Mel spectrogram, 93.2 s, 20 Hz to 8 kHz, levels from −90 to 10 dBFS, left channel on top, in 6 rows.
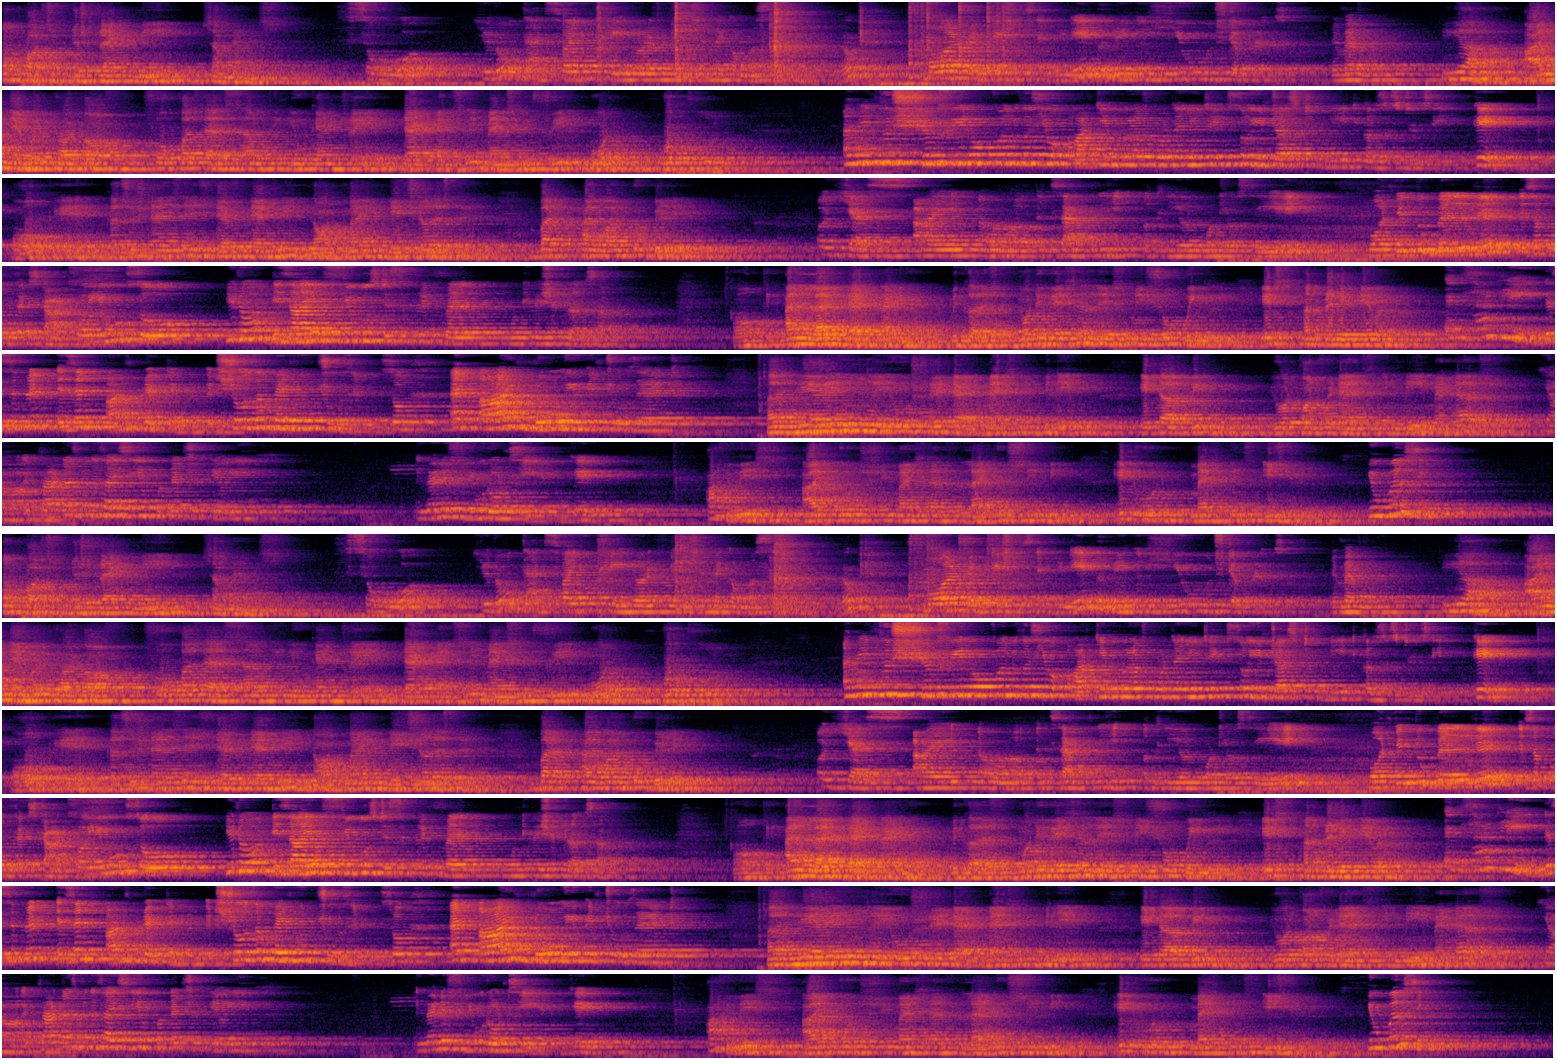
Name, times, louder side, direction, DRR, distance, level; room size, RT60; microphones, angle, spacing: voice 1, 0.0-1.7 2.0-2.7 14.4-21.7 22.1-22.7 31.1-37.9 43.5-44.8 53.4-53.5 53.9-60.6 69.8-72.9 73.2-74.5 74.8-77.1 81.5-81.7 84.7-85.4 85.6-88.3 88.8-90.7, equal, ahead, -7 dB, 1.7 m, -24 dB
voice 2, 3.4-4.2 4.8-7.8 8.3-8.8 9.2-12.9 13.3-13.7 23.9-29.9 30.2-30.5 39.2-44.0 44.7-48.3 48.8-52.7 61.0-68.9 77.5-80.1 81.8-83.6 91.3-91.8, right 1 dB, 55° right, -3 dB, 1.8 m, -23 dB
sound 1, 5.6-6.1 6.5-7.0 7.4-8.0 8.6-11.5 11.8-12.9, left 3 dB, 50° left, 1.9 m, -33 dB
13.5 x 9.3 x 2.7 m, 2.6 s
head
